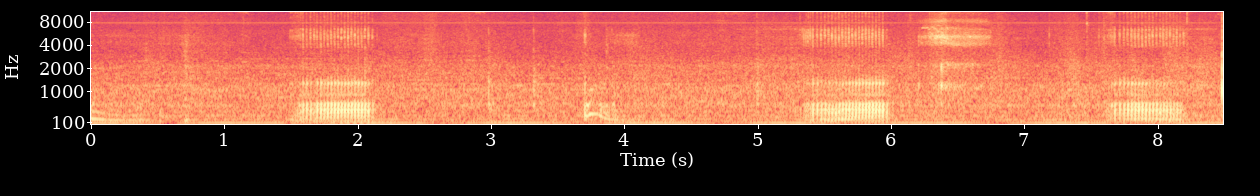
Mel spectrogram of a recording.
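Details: Three buzzing snores, roughly 16 a minute, against a steady low hum; a sleeping Shar Pei dog snoring.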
